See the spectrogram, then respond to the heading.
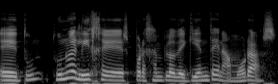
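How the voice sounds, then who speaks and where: A woman's ordinary speaking voice at medium pitch, fairly quick, with ordinary pitch variation, in a very clean recording with a silent background. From Vega Baja del Segura, Alicante, Spain (Rojales). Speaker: illustrator and paranormal investigator. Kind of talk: casual interview.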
